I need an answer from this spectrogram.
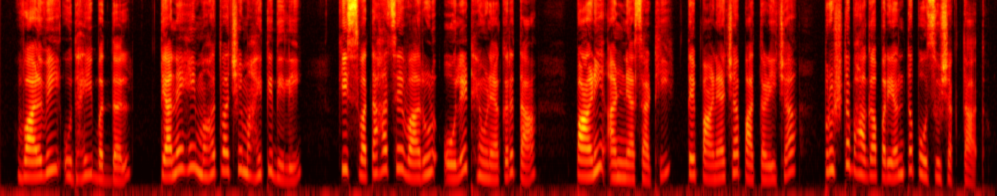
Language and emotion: Marathi, neutral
